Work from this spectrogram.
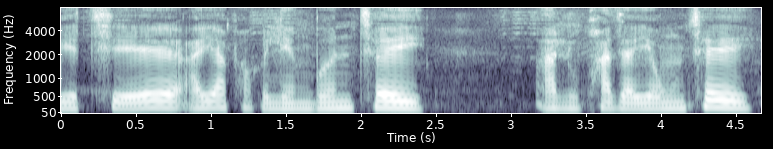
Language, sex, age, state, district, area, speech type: Bodo, female, 60+, Assam, Baksa, rural, spontaneous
